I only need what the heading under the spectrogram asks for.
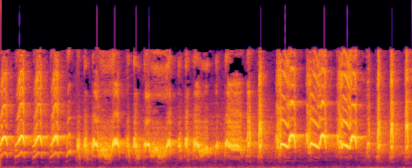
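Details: Chinese hwamei, an imported contest songbird, singing a loud, varied run of rapid whistled phrases, with quick repeated upslurred notes at the start and sharp clipped notes between the sweeter phrases.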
